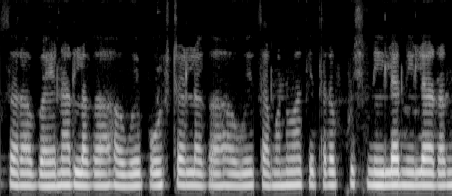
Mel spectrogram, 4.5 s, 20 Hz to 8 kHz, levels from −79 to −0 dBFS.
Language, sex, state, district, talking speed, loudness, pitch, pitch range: Bhojpuri, female, Bihar, East Champaran, 200 wpm, -16 LUFS, 190 Hz, 190-195 Hz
